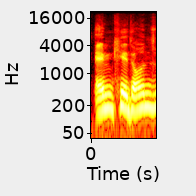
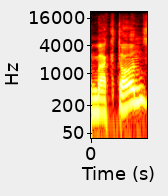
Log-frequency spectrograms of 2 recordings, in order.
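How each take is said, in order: First: The letters M and K are spelled out separately. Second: The letters M K blend into 'Mac'. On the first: This is the real name. The speaker calls it right. "mate, it's M K Dons, man" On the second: Someone else got the name wrong. The speaker calls it wrong. "Cano used to call M K Dons MacDons"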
